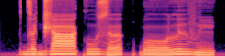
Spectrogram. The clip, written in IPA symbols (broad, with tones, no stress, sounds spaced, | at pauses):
d ə˧ d͡ʒ aː˦ k u˧ z ə˨˦ | ɓ oː˨ l ɨ˦ v ĩ˨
